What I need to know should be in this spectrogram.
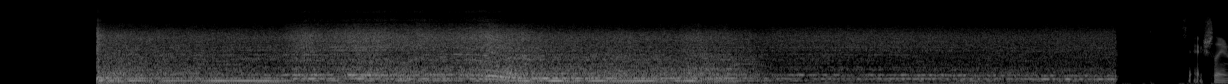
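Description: Race car engines drone steadily and shift pitch.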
